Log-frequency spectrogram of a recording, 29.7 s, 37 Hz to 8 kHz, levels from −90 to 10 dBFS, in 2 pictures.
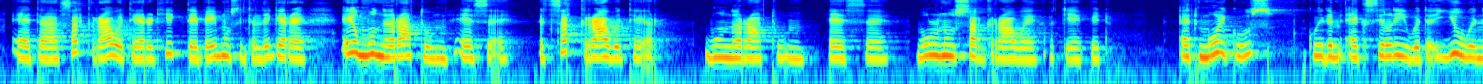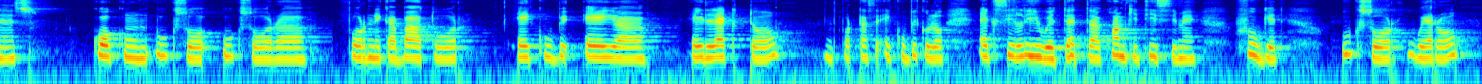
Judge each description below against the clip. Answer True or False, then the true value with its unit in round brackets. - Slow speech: True (90 wpm)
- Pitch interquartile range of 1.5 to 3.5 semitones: True (2.6 semitones)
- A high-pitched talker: True (210 Hz)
